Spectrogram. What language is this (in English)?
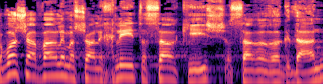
Hebrew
